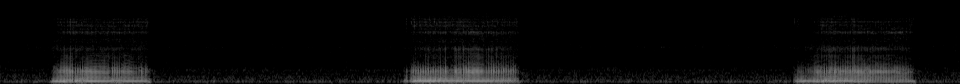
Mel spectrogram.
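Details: Snoring King Charles Spaniel, three long rasping snores spaced about every three and a half seconds, low droning rattle with a brighter hissing top, near silence between breaths in a small room.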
